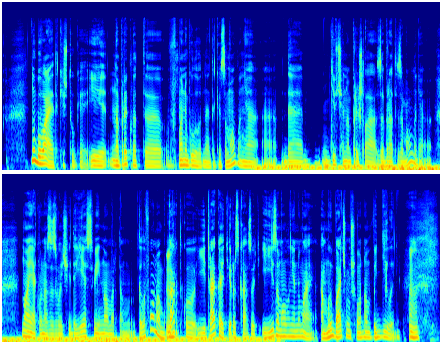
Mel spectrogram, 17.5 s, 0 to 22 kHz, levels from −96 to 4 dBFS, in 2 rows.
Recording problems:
low rumble; faint; from 5 to 14 s; 20 dB below the speech

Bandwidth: 14.5 kHz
